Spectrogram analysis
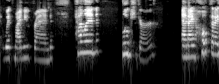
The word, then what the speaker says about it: Fluckiger: amazing enlightening conversation with my new friend helen blue kicker and i hope that i said that correctly because i people get my name wrong all the time so fluker yes that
